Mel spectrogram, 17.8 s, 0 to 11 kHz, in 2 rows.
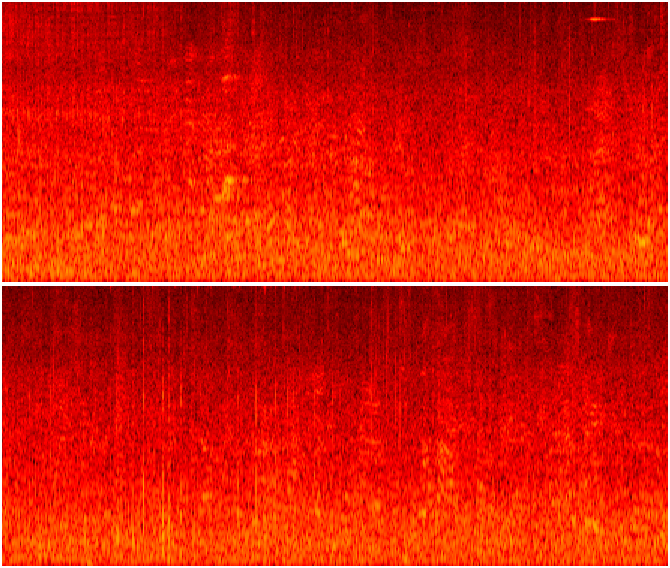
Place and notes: Hoog-Catharijne CS en Leidseveer, Utrecht, Niederlande - steps and cases 2
listen to the waves of people arriving and leaving - this recording follows as third to steps, steps and cases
